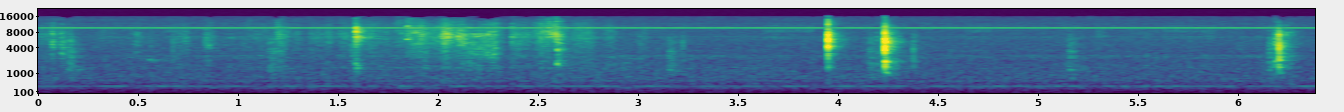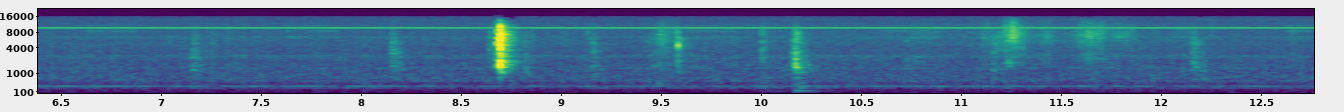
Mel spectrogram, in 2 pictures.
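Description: Scattered light clicks and taps from handling a plastic drinking straw, a piece of cardboard and a hot glue gun on a tabletop, irregular and quiet, the sharpest a little after four seconds and again near nine seconds, over a faint steady hum.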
